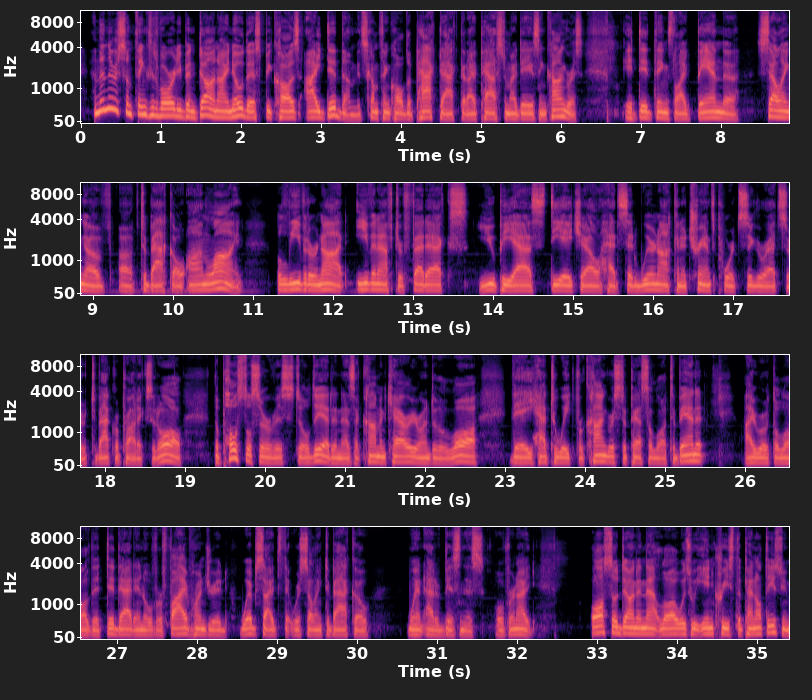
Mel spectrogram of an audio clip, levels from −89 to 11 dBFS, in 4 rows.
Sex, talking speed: male, 205 wpm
